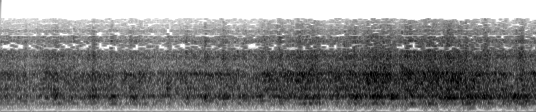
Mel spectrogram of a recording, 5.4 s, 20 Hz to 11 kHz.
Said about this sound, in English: You just stand there in the night and the little gate is down and it's raining. It's always raining. and you see this train, 120 cars going past, all loaded, reefers. Listen to that. There go the reefers past.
